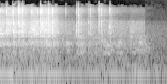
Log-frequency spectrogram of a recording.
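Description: A quick, irregular run of small clicks and rattles, dense at first and thinning out and fading over the second half.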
